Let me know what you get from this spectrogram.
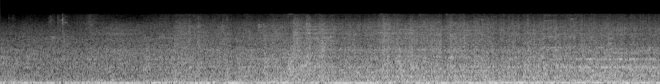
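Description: BNSF freight train passing close by behind several diesel locomotives. A deep engine rumble grows louder over the first couple of seconds as the lead units arrive, then holds, with the wheels clacking over the rails.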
